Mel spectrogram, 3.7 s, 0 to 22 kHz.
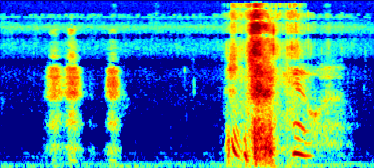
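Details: Short sharp nasal bursts followed by one loud explosive sneeze; part of nonstop allergy sneezing that lasted about 20 minutes.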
